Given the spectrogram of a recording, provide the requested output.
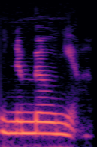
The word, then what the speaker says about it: pneumonia: Typically, when there's a P in front of an N or a T, you don't pronounce the P, like pneumonia.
